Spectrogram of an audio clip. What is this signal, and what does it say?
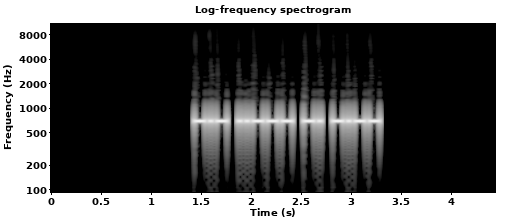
Morse code, heard as a keyed tone, about 32 wpm, 700 Hz. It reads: K2NY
